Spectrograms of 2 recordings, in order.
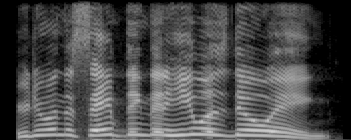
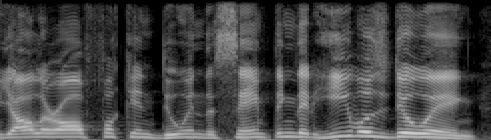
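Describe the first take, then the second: First: Louder and higher, hammering the point home; exasperated shout. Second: Said in the usual way. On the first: Real, not acted. Streamer yelling at chat over the fighter's form. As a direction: yell it at chat in disbelief.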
